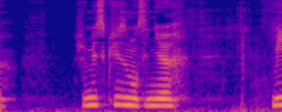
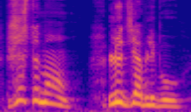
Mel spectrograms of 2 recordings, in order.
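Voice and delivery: furious proclamation; 3 semitones higher, 7 dB louder than usual. Acted. Promoteur beside himself, proclaiming loudly to Jeanne. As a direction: explode at her. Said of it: "proclame, dressé hors de lui".

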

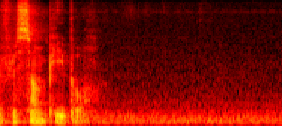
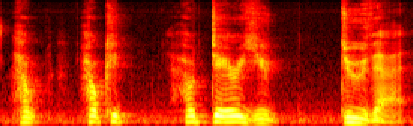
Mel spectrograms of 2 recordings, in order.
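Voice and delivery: mock furious, pitched up and loud; retold angry outburst; 8 semitones higher, 8 dB louder than usual. Campers scolding Uncle John, in a loud mock-outraged voice. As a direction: play the outraged camper, voice jumping up on dare.

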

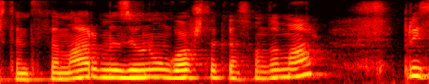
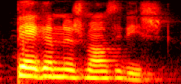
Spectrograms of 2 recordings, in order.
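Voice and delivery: usual speaking voice

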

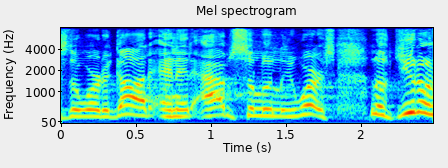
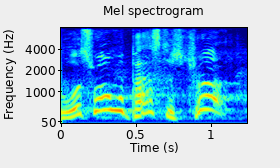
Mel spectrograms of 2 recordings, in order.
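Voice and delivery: mocking onlooker; 9 semitones higher, 4 dB quieter than usual. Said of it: "some Anchor Ben person".

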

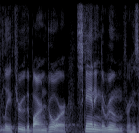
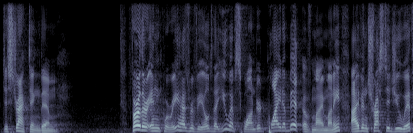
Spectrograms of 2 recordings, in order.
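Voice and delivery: louder, cold stern reproach; stern anger; 6 semitones higher, 9 dB louder than usual. Acted. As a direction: hold him to account, firmly. Master confronts steward.

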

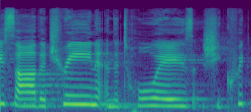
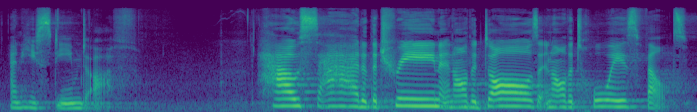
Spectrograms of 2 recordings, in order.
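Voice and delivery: ordinary talk, nothing marked

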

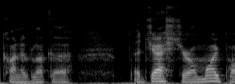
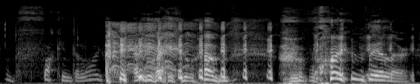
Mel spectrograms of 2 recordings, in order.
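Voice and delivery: high, loud, real laughter in the words; talking through a laughing fit; 8 semitones higher, 11 dB louder than usual. Real, not acted. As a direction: crack up while trying to carry on. Cracks up after being teased.

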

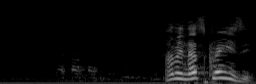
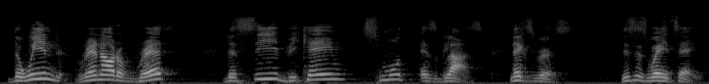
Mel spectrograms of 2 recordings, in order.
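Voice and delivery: ordinary talk

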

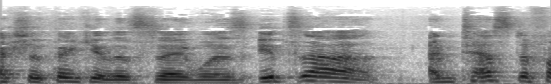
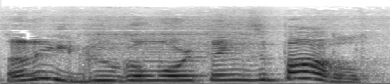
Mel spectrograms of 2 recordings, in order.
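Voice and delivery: mildly goofy dumb-guy voice, pitched up; Rocky's dumb voice; 6 semitones higher than usual. Retold or imitated. Teasing his co-host by imitating his dumb voice. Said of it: "What was that voice?".

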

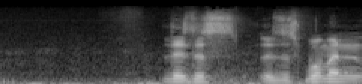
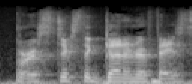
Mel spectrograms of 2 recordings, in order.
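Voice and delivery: ordinary talk

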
